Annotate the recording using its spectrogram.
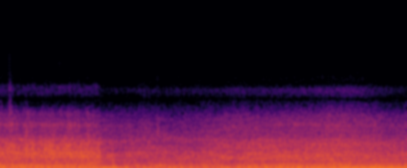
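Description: A car engine hums steadily from inside the cab.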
